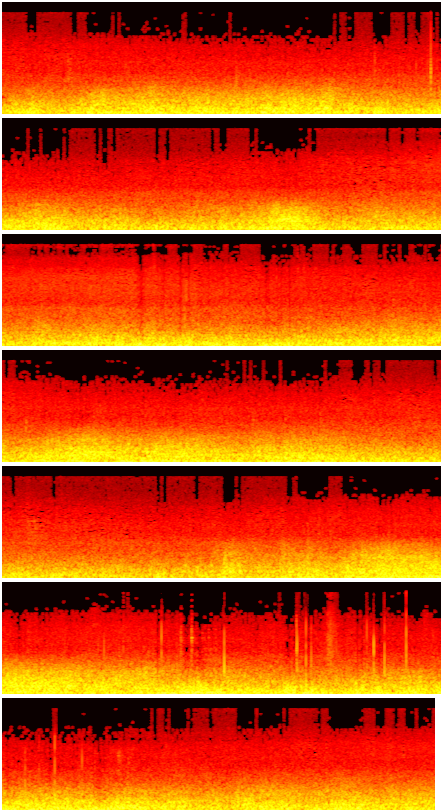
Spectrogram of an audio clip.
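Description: Continuous rolling thunder: a low rumble that never stops, swelling louder and easing off every few seconds.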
